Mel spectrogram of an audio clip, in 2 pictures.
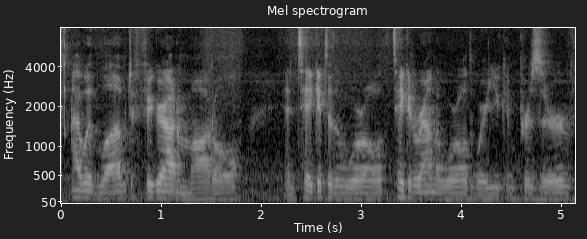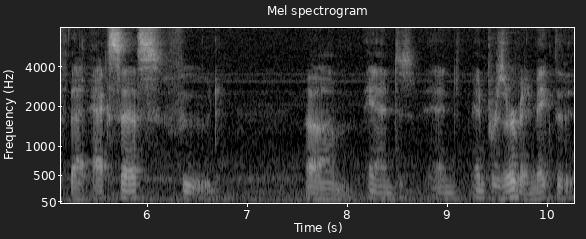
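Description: A man with an American accent speaks in a fairly low, monotone, flat voice at a moderate pace over noticeable background noise. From Seattle, Washington; Washington. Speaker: tech startup co-founder; podcast guest. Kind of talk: interview podcast. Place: home room.

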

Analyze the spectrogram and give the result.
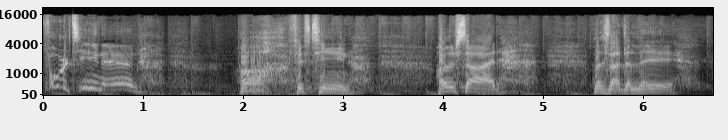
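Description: Faint music plays in the background as a man speaks at a high pitch and a very slow pace. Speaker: fitness trainer. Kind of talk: workout instruction with counting. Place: gym.

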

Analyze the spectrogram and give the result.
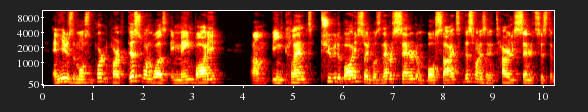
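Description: A man at a fairly quick pace, with ordinary pitch variation, a quiet background and audible room echo. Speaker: carving teacher. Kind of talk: product demo tutorial. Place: home room. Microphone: phone near.

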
